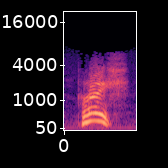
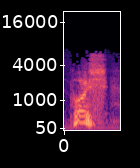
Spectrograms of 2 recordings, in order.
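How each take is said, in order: First: Higher, louder breathless shout; louder gasping push. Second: Breathless strained call; gasping push. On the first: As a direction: strain harder, call it out. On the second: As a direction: gasp out the word, straining. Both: Acted. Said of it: "gasping out".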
